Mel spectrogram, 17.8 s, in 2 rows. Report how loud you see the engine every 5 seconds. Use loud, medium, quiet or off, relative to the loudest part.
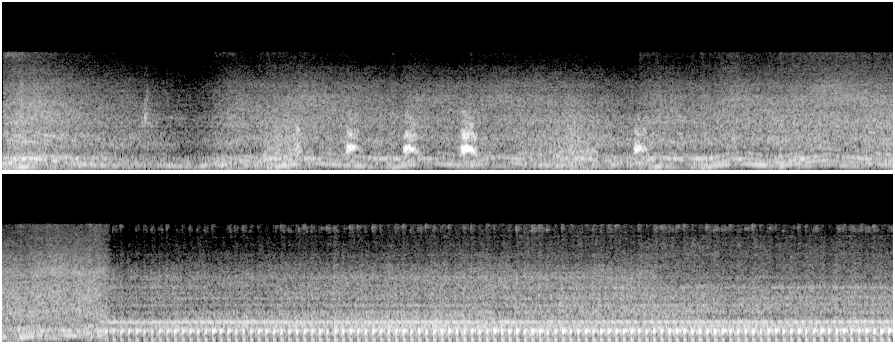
medium, medium, loud, loud.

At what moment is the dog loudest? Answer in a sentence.
The loudest moment of the dog is at 5 seconds.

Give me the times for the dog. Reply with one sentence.
You can hear the dog from 2.4 to 6.5 s.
